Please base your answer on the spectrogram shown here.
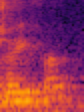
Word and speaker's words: Schaefer: Can you pronounce your name Schaefer or Schaff? It's pronounced multiple ways, sir. Which way do you I prefer pronounce it? Schaefer.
